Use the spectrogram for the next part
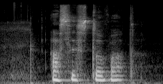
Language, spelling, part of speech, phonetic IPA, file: Czech, asistovat, verb, [ˈasɪstovat], Cs-asistovat.ogg
- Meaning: to assist (to help someone)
